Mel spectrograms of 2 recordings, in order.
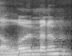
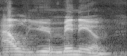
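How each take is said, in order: First: It has four syllables, ending in 'minum'. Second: It has five syllables, ending in 'minium'. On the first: "aluminum in the States" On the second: "aluminium in the UK"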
